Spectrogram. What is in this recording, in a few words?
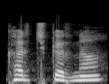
"kharach karna", Punjabi; ਖਰਚ ਕਰਨਾ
